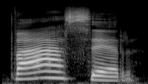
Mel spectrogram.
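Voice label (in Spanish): va a hacer, Spanish, female, slow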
